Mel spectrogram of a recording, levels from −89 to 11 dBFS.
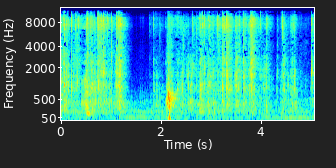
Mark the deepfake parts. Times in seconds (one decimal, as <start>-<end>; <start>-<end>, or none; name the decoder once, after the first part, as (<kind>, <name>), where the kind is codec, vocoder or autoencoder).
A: none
